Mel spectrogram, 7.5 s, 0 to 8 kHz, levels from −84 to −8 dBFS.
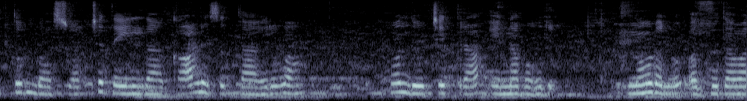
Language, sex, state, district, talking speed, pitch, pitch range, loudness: Kannada, female, Karnataka, Dharwad, 70 wpm, 225 Hz, 220-240 Hz, -33 LUFS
